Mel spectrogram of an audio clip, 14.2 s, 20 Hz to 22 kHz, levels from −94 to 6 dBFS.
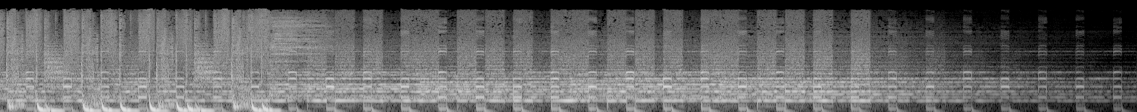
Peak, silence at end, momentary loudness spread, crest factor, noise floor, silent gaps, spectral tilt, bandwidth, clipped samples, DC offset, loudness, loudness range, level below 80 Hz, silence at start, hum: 0 dBFS; 0.2 s; 15 LU; 14 dB; -40 dBFS; none; -4 dB/octave; 17 kHz; under 0.1%; under 0.1%; -14 LUFS; 9 LU; -22 dBFS; 0 s; none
